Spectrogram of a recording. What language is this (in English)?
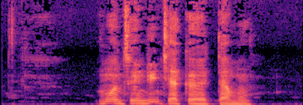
Bamenyam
